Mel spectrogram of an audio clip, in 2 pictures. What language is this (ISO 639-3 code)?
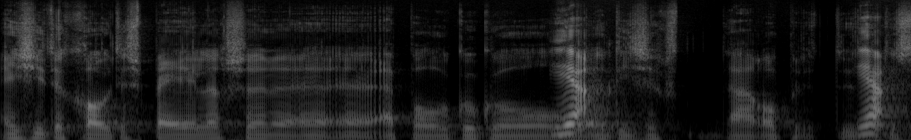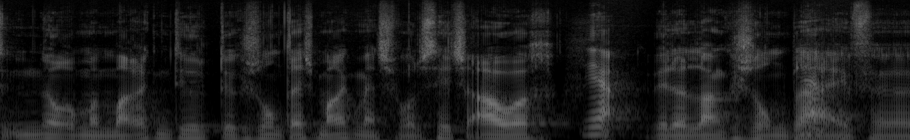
nld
